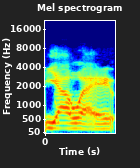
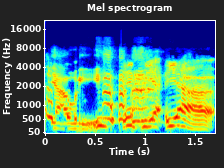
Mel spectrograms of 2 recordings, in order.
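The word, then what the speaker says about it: yaoi: So the Californians pronounce it Yahweh, but it's Yowie.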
